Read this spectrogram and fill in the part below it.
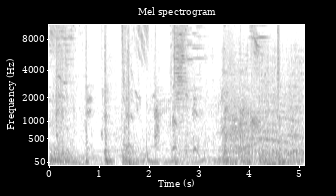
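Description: Punches and kicks land with heavy thuds in a fast fight.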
